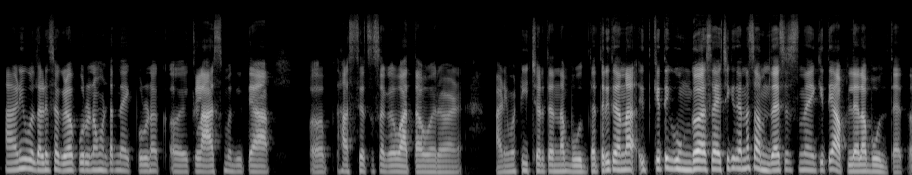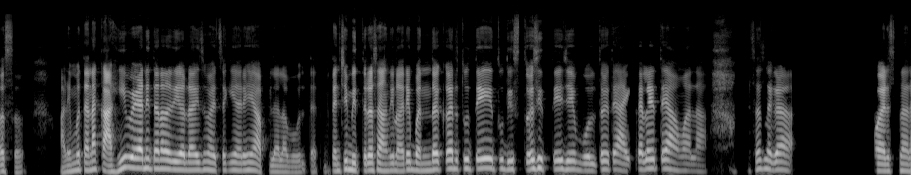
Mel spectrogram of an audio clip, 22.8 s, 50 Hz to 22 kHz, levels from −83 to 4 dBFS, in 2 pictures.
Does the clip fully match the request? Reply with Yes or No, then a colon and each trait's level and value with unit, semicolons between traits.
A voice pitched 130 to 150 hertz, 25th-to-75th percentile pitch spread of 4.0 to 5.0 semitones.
No: medium, 165 Hz; average, 4.4 semitones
